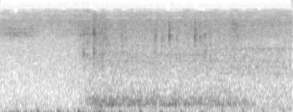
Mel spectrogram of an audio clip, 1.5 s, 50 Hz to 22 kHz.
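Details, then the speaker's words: 2011 Hyundai Sonata with the battery light on and the drive belt broken and off. Hand-spinning the alternator pulley gives a lumpy growling rumble pulsing about ten times a second: a worn alternator bearing. Alternator replacement is recommended, and the tensioner pulley has failed. "This alternator doesn't sound good, definitely."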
